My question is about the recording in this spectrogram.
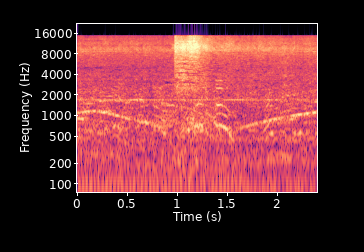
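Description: Emergency vehicle siren wailing, its pitch rising and falling slowly, with a short sharp hiss about a second in.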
